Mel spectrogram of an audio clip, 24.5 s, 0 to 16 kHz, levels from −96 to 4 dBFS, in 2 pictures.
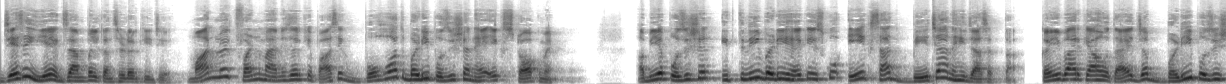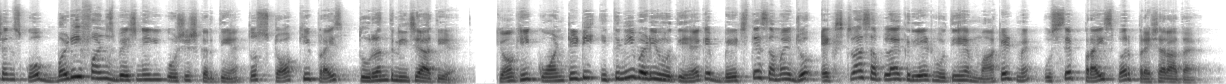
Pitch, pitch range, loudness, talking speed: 205 Hz, 170-240 Hz, -20 LUFS, 200 wpm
